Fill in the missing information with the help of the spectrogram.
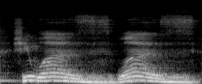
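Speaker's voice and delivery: SHE WAS with long buzzing Z; forced pronunciation. Shown as a demonstration. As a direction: overdo "wuhzzz" as a drill. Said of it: "pode forçar".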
